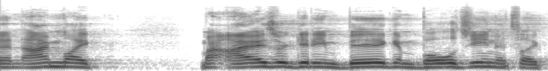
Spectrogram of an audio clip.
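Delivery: ordinary talk, nothing marked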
